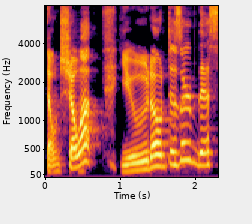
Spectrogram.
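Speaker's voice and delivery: high, loud, nagging little inner voice. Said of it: "it's that little voice that's like".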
